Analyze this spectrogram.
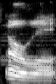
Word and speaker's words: Urwal: That's how it's pronounced. Oh yes, Theo. It's Urwal, okay.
